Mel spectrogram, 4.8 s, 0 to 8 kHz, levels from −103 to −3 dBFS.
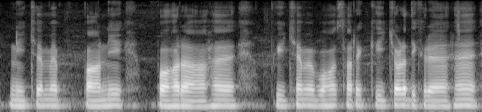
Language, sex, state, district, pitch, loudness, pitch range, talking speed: Hindi, male, Jharkhand, Garhwa, 115 Hz, -20 LUFS, 110-120 Hz, 175 wpm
